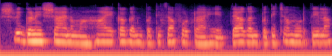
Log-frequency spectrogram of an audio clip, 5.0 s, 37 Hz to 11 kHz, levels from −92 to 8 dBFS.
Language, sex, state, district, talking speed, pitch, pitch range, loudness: Marathi, female, Maharashtra, Dhule, 145 wpm, 155 Hz, 150-165 Hz, -18 LUFS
